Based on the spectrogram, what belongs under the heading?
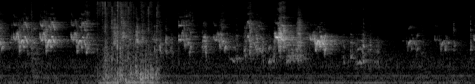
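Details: Budgerigars chirp in quick succession with short buzzy warbles, interrupted near the start by a brief burst of fluttering wing noise.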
